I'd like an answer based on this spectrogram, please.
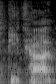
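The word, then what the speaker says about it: Picot: Yeah, look at the uh Sykes uh Pico agreement or Sykes Piccott depending on how you want to pronounce it. It's Pico in French, but PI O T.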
